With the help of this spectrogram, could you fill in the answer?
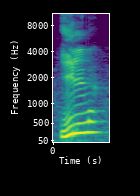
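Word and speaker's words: ils: Tout d'abord, le masculin, « il », la S finale ne se prononce pas.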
